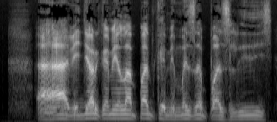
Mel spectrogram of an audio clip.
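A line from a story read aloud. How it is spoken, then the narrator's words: Growl from carriage. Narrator (Russian): прорычал голос из кареты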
